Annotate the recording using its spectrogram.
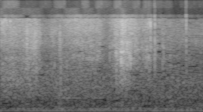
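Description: Footsteps and rustling, with a short scuffing noise about a second in, over a steady low hum.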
